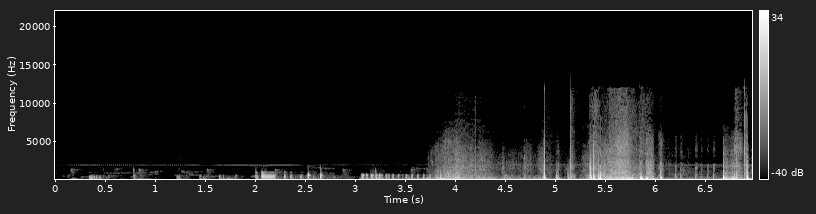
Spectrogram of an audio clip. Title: Very nuts stomach growling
